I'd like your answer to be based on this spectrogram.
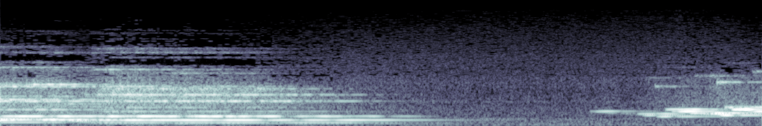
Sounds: Music, Vibraphone, Musical instrument, xylophone

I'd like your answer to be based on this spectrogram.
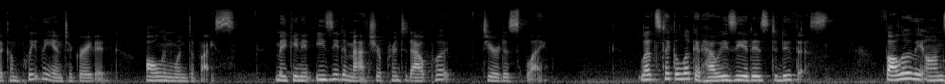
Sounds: Speech

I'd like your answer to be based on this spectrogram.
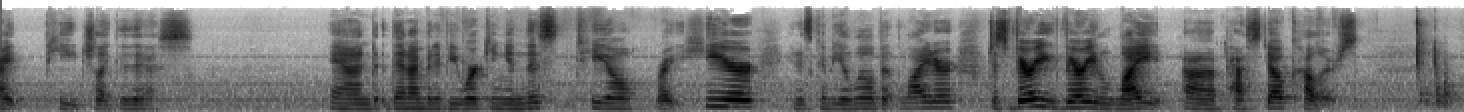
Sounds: Speech

